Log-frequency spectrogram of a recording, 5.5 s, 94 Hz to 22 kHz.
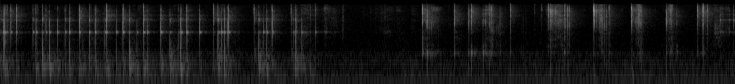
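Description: Long nails tap and scratch quickly on a tilted glass mason jar candle filled with solid wax. The clicks are sharp, bright and irregular, with a faint ringing tone near 2.7 kHz in the first half. After a short pause near the middle, a second burst of taps follows.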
